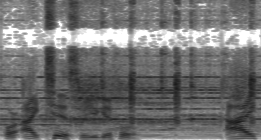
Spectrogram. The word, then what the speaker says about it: itis: Hey Maze, is it uh itis or itis when you get full it tis? The itis. You know, some people might pronounce it with a D, but it's the itis with a T.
